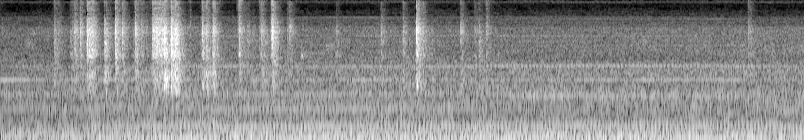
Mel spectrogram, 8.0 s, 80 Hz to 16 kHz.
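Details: TCL 2 HP premium inverter split aircon after repairing a fault where it shut off and restarted by itself, set to 20 °C: smooth steady hum with light clicks, no rattles; drawing about 6.5–6.6 A, running normally.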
